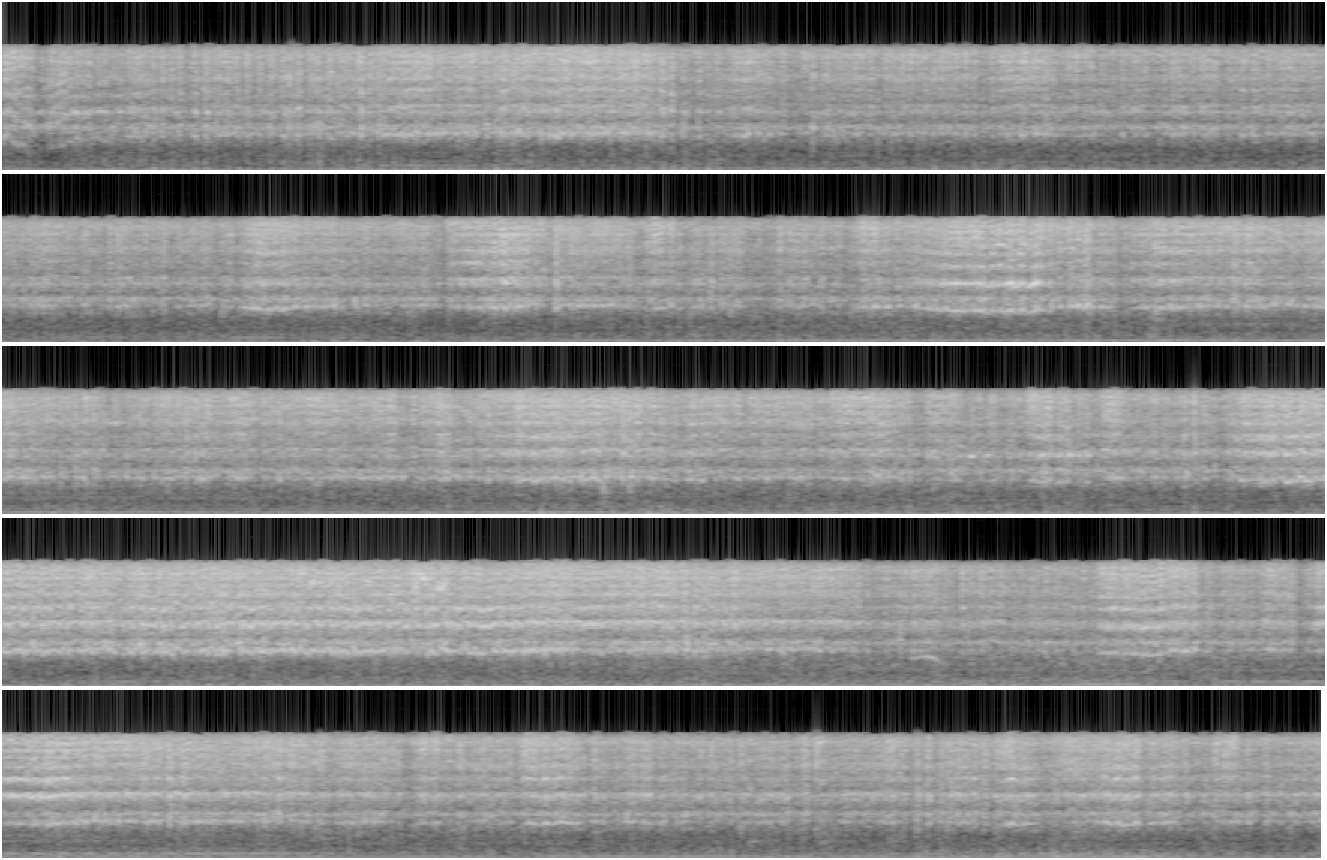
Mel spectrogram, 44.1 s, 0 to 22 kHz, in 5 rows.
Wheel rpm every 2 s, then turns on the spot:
210, 230, 230, 230, 230, 230, 230, 230, 220, 230, 230, 230, 220, 210, 190, 220, 230, 220, 230, 230, 230, 230.
none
